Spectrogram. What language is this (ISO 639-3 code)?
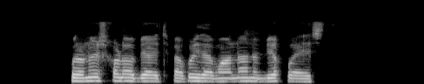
pus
